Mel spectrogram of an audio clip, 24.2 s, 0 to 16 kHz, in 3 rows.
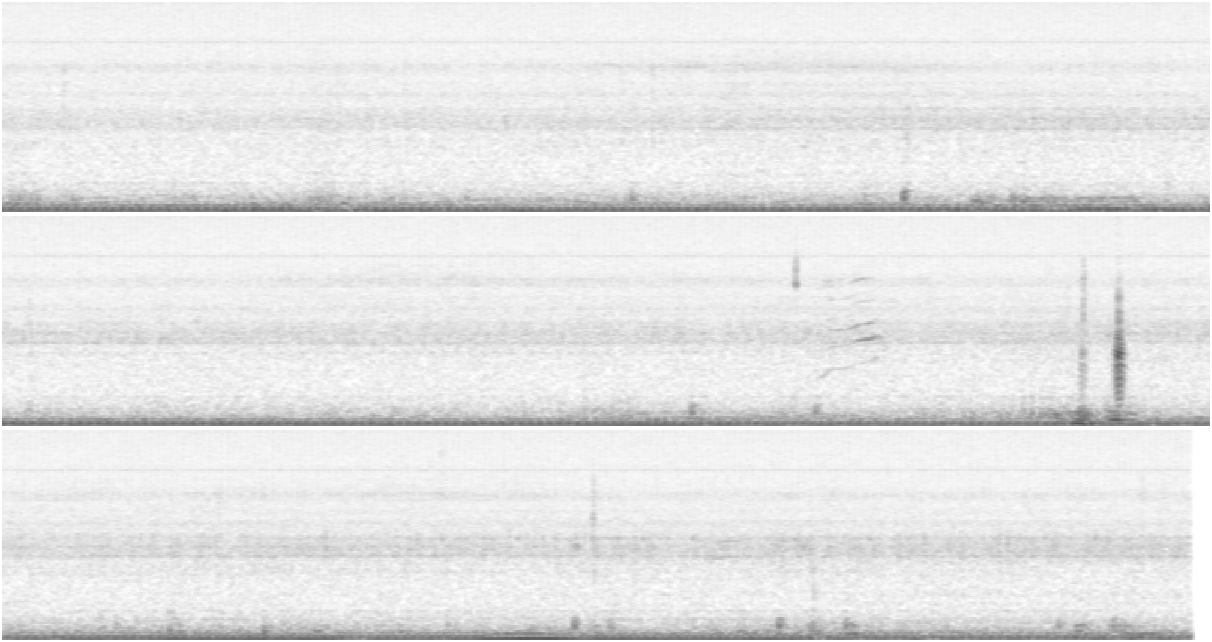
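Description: Off-road 4x4's engine running at low revs while crawling over rough ground, a steady low rumble heard from inside the cab. A sharp knock comes about fifteen seconds in, and the rumble swells briefly near twenty seconds.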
